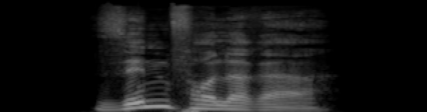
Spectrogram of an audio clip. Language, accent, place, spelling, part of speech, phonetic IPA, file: German, Germany, Berlin, sinnvollerer, adjective, [ˈzɪnˌfɔləʁɐ], De-sinnvollerer.ogg
- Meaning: inflection of sinnvoll: 1. strong/mixed nominative masculine singular comparative degree 2. strong genitive/dative feminine singular comparative degree 3. strong genitive plural comparative degree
